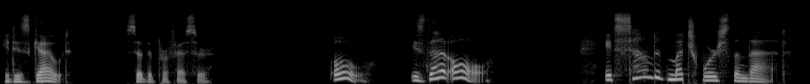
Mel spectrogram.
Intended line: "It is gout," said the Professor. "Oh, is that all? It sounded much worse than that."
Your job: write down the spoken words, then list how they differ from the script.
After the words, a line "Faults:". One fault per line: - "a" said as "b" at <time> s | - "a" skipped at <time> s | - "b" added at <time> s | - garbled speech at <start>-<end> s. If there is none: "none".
"It is gout," said the Professor. "Oh, is that all? It sounded much worse than that."
Faults:
none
